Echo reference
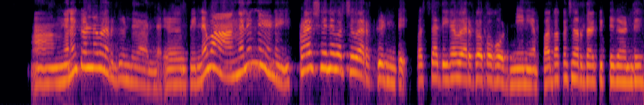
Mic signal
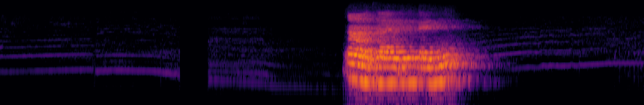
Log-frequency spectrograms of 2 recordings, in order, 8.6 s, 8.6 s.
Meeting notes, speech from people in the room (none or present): present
